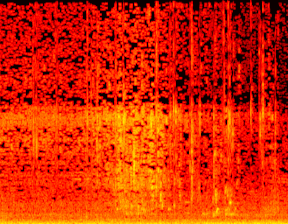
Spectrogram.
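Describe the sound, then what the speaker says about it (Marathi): Cooked dal water is poured into fried masala in a pan, giving a soft, steady liquid splash and trickle that sounds faint and close, with no talk. "आता यामध्ये शिजलेल्या डाळीचं पाणी घालून घ्यायचं"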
